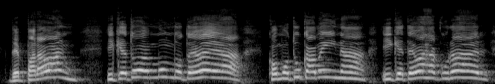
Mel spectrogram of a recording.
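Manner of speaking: high preacher announcement; mock preacher. Preacher announcing a miracle to the crowd, high voice.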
